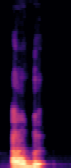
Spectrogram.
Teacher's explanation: Huruf ba yang sukun dibaca dengan qalqalah yaitu dengan memantulkan suara.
